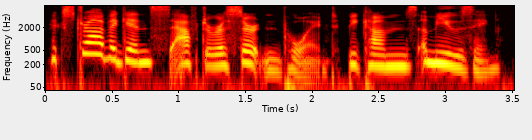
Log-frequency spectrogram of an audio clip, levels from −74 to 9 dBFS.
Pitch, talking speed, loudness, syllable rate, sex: 205 Hz, 120 wpm, -19 LUFS, 5.1 syllables/s, female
